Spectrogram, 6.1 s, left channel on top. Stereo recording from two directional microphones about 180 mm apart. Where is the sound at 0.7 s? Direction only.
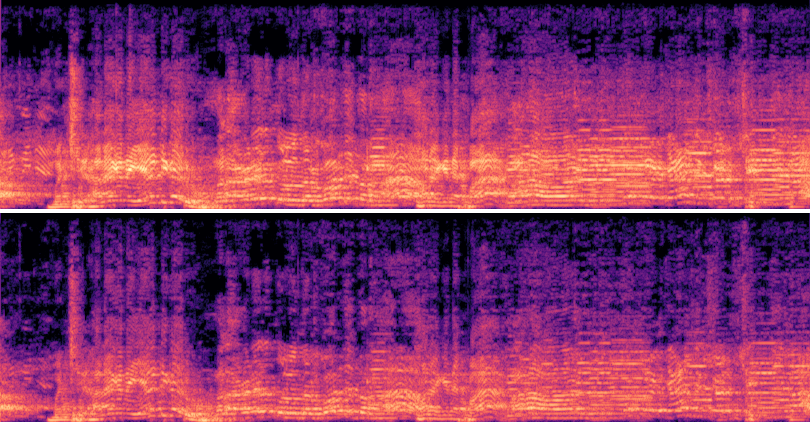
35° right (ahead or behind).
